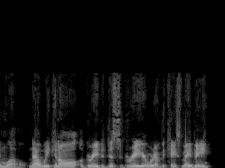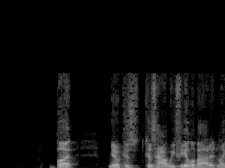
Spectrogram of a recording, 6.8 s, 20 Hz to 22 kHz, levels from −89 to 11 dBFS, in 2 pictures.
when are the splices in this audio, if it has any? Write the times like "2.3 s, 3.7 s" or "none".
none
